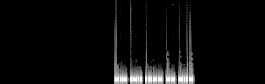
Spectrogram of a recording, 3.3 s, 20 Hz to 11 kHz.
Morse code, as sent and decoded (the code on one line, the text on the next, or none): -.- .-.. ...-- -- -..-
KL3MX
